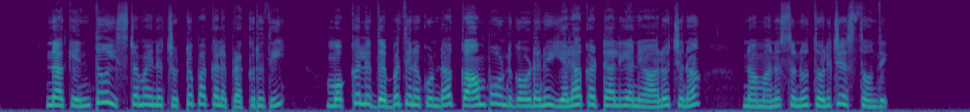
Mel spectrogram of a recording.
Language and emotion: Telugu, fearful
